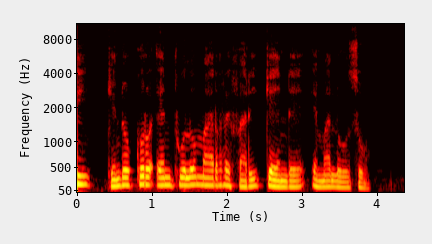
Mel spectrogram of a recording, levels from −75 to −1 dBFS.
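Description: No technical faults can be heard anywhere in the speech.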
